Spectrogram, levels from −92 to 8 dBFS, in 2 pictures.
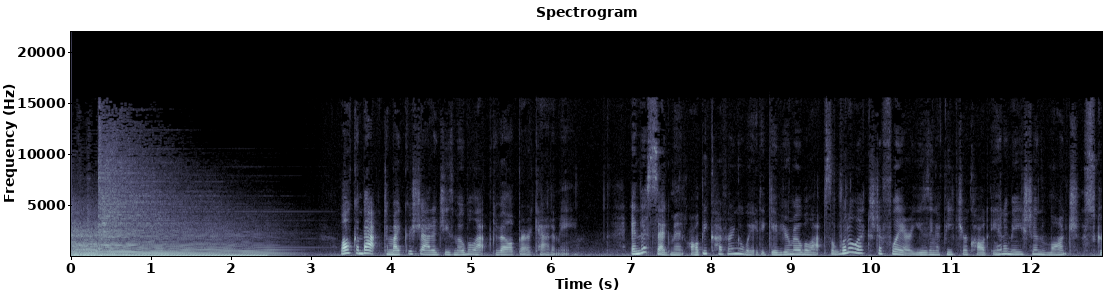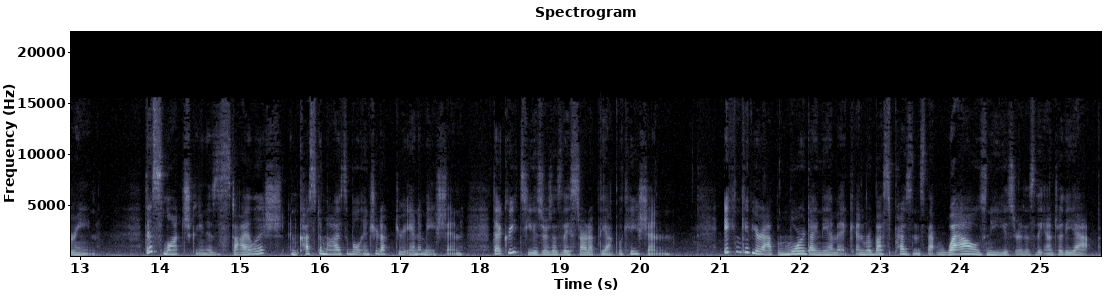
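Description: No technical faults can be heard anywhere in the signal.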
